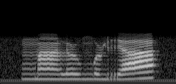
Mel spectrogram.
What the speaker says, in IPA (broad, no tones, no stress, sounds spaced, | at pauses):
ŋ͡m ã l ə˞ u̯ ŋ o ɳ rʲ a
